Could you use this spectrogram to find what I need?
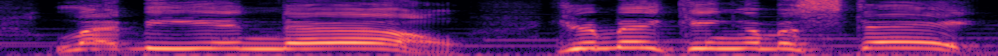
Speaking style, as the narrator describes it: The kid kept screaming

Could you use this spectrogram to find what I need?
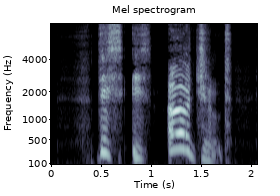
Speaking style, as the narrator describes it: he said fiercely

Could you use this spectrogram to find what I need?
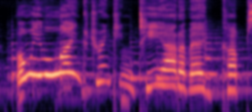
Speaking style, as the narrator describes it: they cried

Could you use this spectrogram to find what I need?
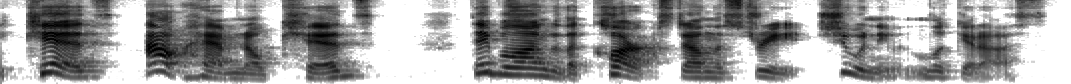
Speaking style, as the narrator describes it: She said loudly

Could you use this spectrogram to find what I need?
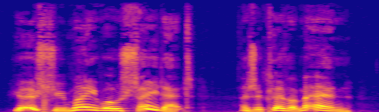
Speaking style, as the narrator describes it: exclaimed the field mouse

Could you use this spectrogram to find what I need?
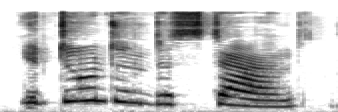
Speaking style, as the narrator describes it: Benny replied

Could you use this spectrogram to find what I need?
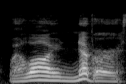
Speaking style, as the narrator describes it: said the large and growly bear to himself

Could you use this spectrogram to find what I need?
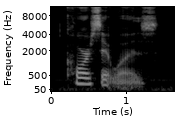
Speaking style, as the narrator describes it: Katsuki mumbled

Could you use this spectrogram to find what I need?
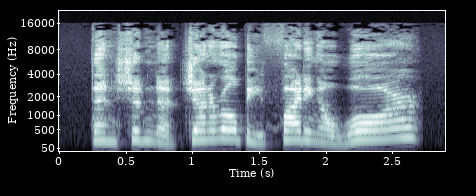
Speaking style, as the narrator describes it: Ilse bellowed back

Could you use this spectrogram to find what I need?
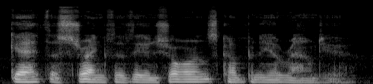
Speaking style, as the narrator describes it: The voiceover said in a dreamy voice

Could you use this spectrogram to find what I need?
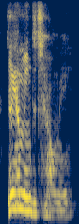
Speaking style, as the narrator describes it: he growled at Dursleys

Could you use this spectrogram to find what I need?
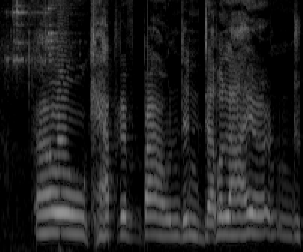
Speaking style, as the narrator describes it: cried the phantom

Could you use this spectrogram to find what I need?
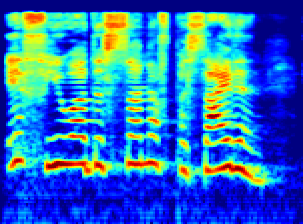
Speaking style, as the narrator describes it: Echidna hissed

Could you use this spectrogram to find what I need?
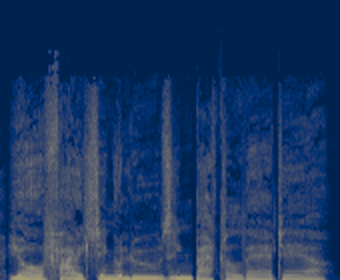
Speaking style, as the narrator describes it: said his mirror in a wheezy voice

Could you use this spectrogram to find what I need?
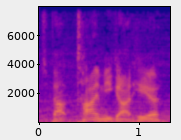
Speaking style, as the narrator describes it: sternly

